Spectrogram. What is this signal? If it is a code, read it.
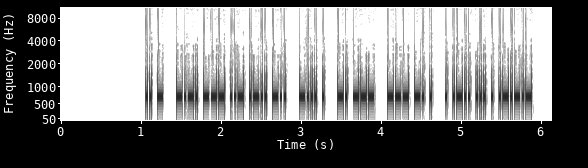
Morse code, heard as a keyed tone, about 50 wpm, 700 Hz. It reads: IT COULD BE NO ONE ELSE.
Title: Sentences from Top 800 Words 50wpm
